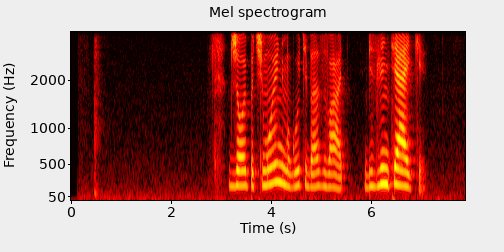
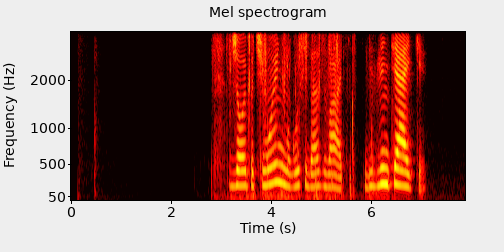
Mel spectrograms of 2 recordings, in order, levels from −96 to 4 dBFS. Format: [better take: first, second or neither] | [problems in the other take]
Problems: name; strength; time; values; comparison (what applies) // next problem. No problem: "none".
first | noise reduction (neural mask model RNNoise)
